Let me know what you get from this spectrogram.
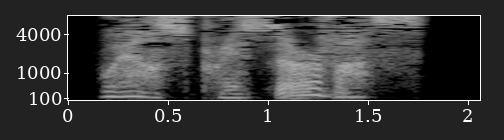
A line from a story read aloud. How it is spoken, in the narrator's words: the monk breathed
